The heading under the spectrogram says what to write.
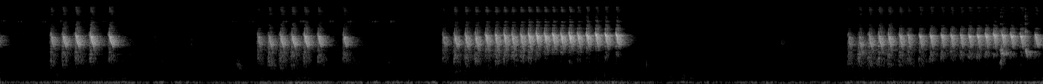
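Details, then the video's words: Lively white-eye, called kapas tembak, recorded as a master track: four separate bursts of dense, rapid chirping, the longest a sustained trill of about two seconds, divided by short silences. "KAPAS TEMBAK GACOR DOR"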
